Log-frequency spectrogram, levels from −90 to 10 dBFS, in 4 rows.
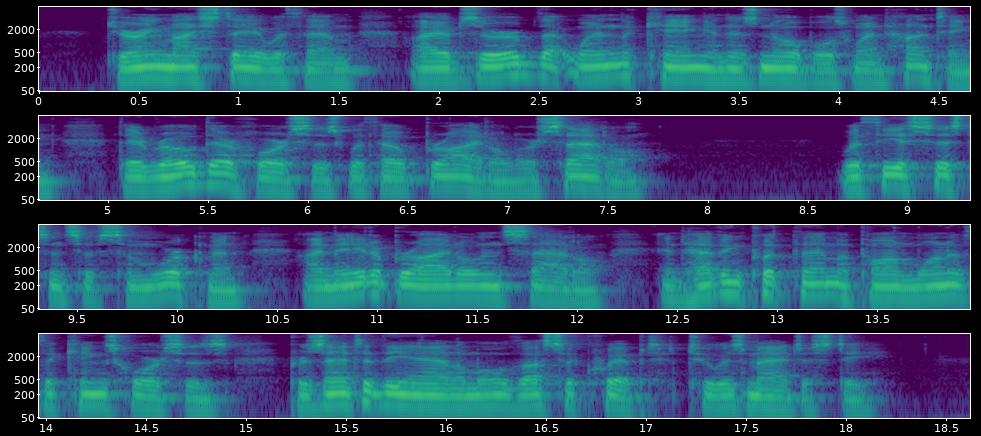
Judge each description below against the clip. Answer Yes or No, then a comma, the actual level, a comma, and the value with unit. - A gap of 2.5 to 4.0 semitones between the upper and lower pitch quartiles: Yes, average, 2.9 semitones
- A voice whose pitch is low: Yes, very low, 95 Hz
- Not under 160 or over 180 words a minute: Yes, average, 175 wpm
